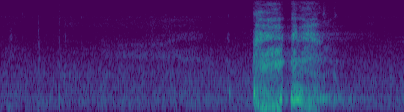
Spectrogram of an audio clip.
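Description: A boy clearing his throat or coughing, two loud rasps in quick succession about two and a half seconds in, close to a lapel microphone.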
